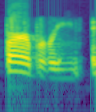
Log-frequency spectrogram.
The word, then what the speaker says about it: berberine: The other thing that's brilliant is something called berberine.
